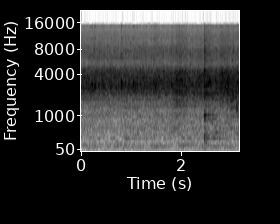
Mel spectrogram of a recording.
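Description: Chicken karahi fries in a pan with white cumin and salt, giving a dense, continuous sizzle that stays loud and even from start to finish, with one faint clink near the end and no voices.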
